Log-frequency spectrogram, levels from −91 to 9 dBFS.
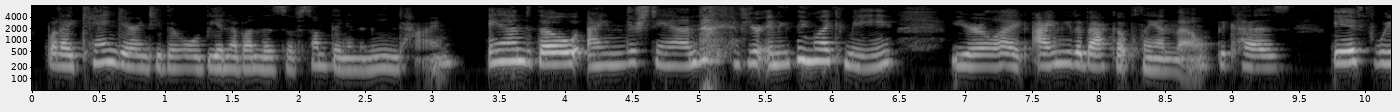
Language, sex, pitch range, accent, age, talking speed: English, female, 195-260 Hz, American, 30-49, 200 wpm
